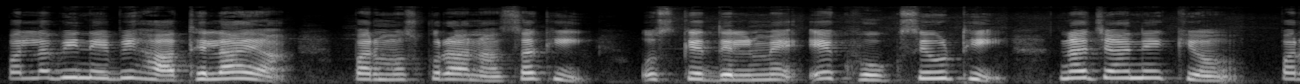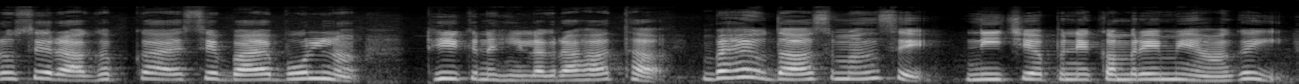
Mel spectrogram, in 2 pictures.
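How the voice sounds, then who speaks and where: A woman's voice: sits high, a bit bright. A woman reading an emotional story aloud as narrator, voicing every character in her own voice.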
